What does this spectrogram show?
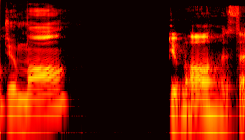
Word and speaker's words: Duhamel: Wait, Josh Duhamel? Duhamel?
